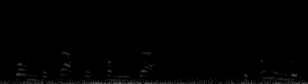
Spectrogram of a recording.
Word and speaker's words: Bakunin: Am I pronouncing it right? Bakunin?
